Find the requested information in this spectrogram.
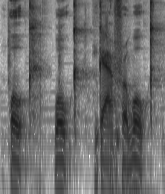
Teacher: the L in the middle of a word can be pronounced with a W sound. So for example, the word walk will become walk, walk, I'm going for a walk.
